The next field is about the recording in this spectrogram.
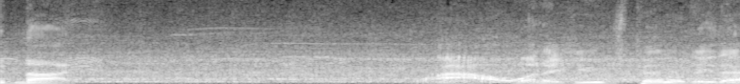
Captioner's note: booing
